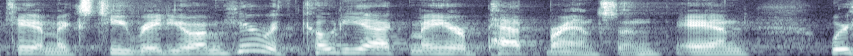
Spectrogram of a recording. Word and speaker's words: Kodiaq: In the Aleutic language, the Qs are more come from like your throat than a normal K does. How would we pronounce it then? Kodiaq. Kodiaq.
